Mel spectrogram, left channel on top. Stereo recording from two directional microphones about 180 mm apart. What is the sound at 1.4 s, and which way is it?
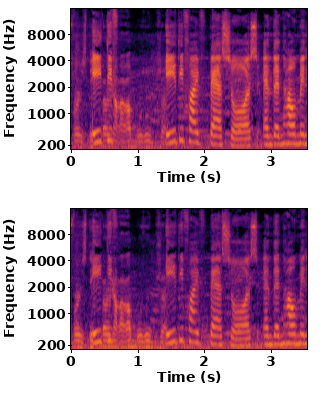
Speech, 15° left (ahead or behind).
